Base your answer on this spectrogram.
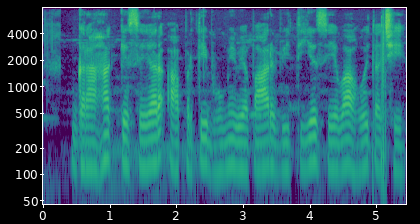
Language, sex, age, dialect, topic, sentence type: Maithili, male, 51-55, Southern/Standard, banking, statement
